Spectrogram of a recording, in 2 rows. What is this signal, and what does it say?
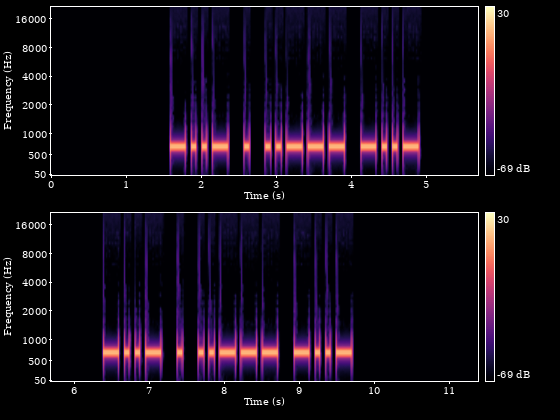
Morse code, heard as a keyed tone, about 17 wpm, 700 Hz. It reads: XE2X XE2X
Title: DXCC-100 Call Signs - 4 Characters - Repeated 2x - 17wpm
